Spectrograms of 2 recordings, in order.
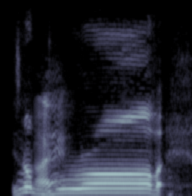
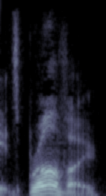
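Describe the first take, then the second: First: The first vowel is long and drawn out. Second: The first vowel is short and clipped. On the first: The speaker calls it wrong. "you're putting too many A's in there" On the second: The speaker calls it right. "It's just one A"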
